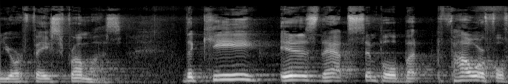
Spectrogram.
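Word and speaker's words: key (כי): This word, this little word, is pronounced key. That's right, as in a key which is put into a locked door and turned.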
